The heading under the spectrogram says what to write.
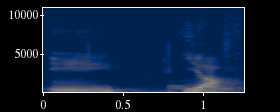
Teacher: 一 as in 一样. See, 样 is the fourth falling tone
